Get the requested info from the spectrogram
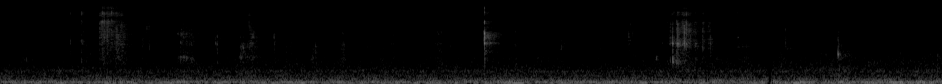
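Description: Close-up crunching and chewing of a crisp fried tortilla tostada shell with salad, a series of irregular crunches with the sharpest about five seconds in.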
